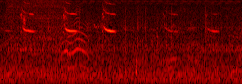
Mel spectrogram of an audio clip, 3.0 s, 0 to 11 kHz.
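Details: An apparent American golden plover at Cutler Wetland on 3 April 2011 gives short, clear whistled call notes, some slurred downward, repeated about twice a second over a steady background hiss.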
